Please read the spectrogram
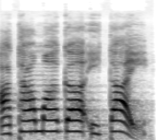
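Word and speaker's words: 頭が痛い: 比较难去发音，而且也比较没有那么口语，所以他们比较多说第二个用法，叫做阿他妈嘎一代，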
